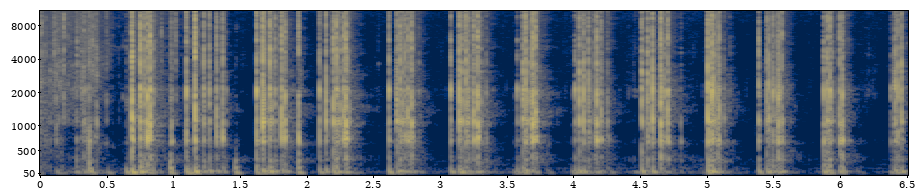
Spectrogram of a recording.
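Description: Fingernails and fingertips scratch and rub across the printed front of a small paperboard box held in both hands. Short, dry scraping bursts repeat in a loose, uneven rhythm, each with a dull, low papery body and a midrange rasp. Every stroke stops quickly with almost no ring.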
